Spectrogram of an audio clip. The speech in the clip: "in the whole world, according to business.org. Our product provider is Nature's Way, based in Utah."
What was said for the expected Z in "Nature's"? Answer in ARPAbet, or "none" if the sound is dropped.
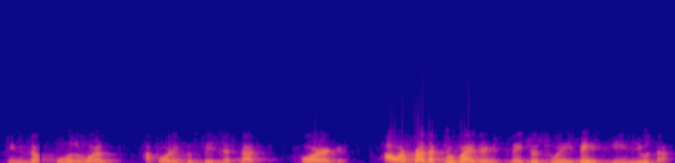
S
